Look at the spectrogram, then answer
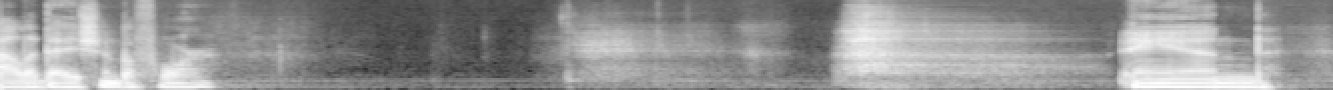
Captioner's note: sighs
